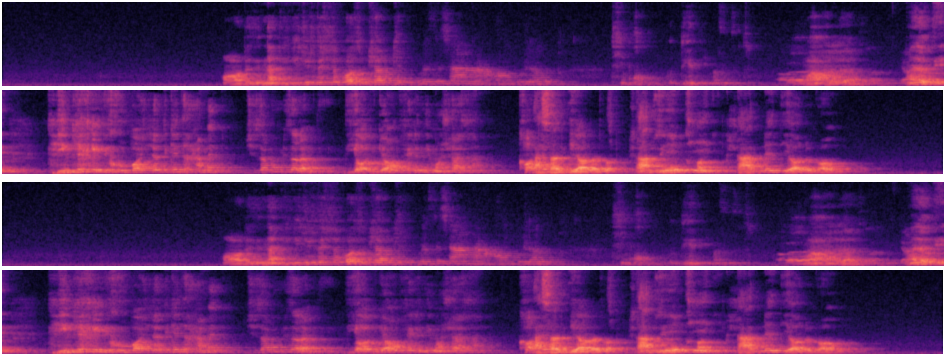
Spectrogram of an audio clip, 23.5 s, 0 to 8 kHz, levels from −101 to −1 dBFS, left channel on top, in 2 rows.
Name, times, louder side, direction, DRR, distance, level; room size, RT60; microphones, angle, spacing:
voice 1, 2.8-5.0 7.6-9.1 10.0-10.7 11.3-11.8 12.4-14.5 14.8-17.8 18.2-19.1 19.7-20.2 20.5-20.6, left 1 dB, 85° left, 0 dB, 0.8 m, -29 dB
voice 2, 5.2-6.9, right 1 dB, 65° right, -3 dB, 1.2 m, -39 dB
voice 3, 9.7-12.0, right 2 dB, 45° right, -3 dB, 0.6 m, -37 dB
voice 4, 18.4-20.6 21.0-22.2, left 1 dB, 5° left, 1 dB, 0.3 m, -22 dB
5.0 x 2.1 x 3.1 m, 1.0 s
head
